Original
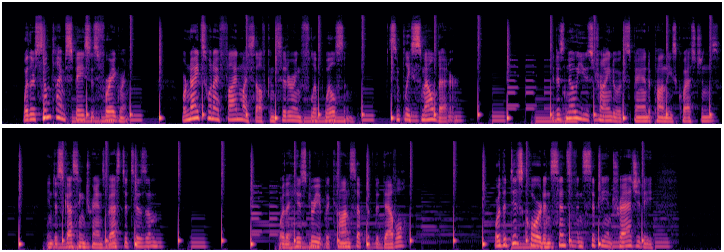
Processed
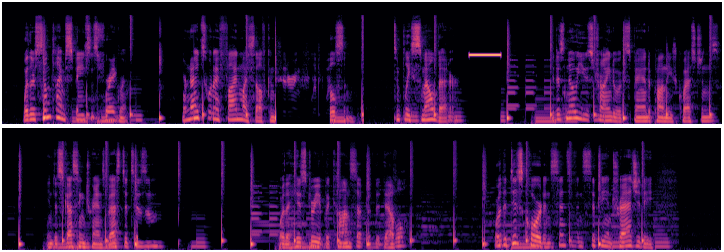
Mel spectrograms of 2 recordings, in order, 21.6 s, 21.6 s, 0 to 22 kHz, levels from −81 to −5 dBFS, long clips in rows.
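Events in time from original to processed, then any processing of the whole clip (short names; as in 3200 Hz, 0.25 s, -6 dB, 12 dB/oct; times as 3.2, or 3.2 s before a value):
1–3.21 step phaser 6.9 Hz 260–7100 Hz
4.11–4.93 ladder band-pass 1700 Hz, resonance 85%
5.43–5.89 room tone
7.01–7.49 bleep 3680 Hz -13.5 dBFS
8.31–9.04 HPF 160 Hz
9.8–10.35 LPF 3500 Hz 24 dB/oct
11.08–11.66 bell 2300 Hz -7.5 dB 2.2 oct
12.84–13.72 elliptic band-stop 220–1100 Hz
15.89–18.37 chorus 1.6 Hz, delay 15.5 ms, depth 6.8 ms
18.89–19.68 resonator 420 Hz, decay 0.2 s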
